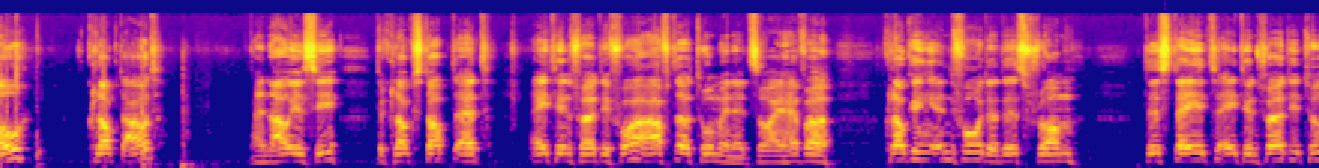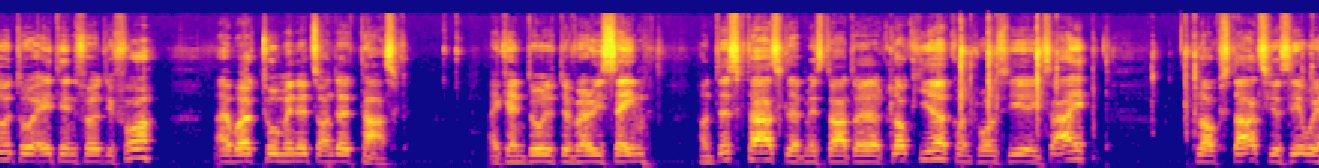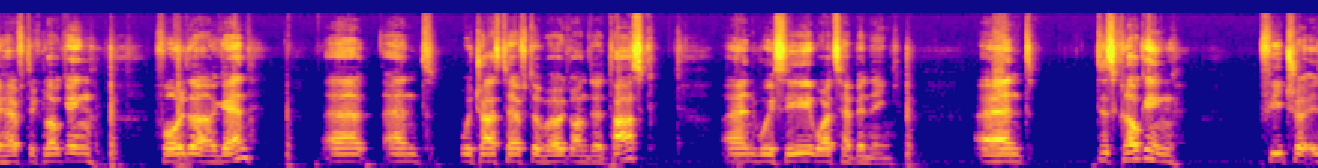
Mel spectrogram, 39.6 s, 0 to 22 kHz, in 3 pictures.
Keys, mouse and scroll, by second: 0.2 ctrl+o, 17.9 click, 23.1 ctrl+c, 23.4 ctrl+x, 23.9 ctrl+i, 25.3 Tab, 26.4 Down, 26.5 Tab.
